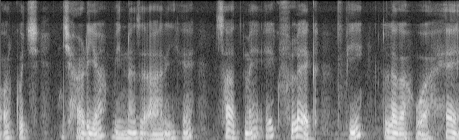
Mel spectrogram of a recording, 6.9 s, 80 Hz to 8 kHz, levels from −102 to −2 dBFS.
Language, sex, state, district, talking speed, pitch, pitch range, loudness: Hindi, male, Himachal Pradesh, Shimla, 140 wpm, 110 Hz, 105-120 Hz, -19 LUFS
